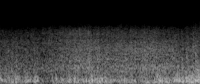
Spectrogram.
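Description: Steady road and engine noise of a moving truck heard from the cab, with uneven wind buffeting on the microphone.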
